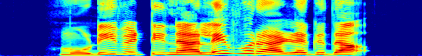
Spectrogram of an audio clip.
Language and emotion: Tamil, happy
